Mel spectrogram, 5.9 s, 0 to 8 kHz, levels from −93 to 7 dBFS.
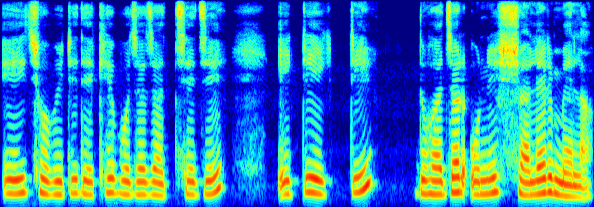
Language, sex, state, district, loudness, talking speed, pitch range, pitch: Bengali, female, Tripura, West Tripura, -15 LUFS, 120 wpm, 190-215 Hz, 200 Hz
